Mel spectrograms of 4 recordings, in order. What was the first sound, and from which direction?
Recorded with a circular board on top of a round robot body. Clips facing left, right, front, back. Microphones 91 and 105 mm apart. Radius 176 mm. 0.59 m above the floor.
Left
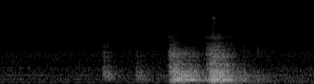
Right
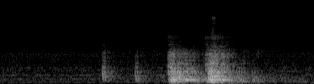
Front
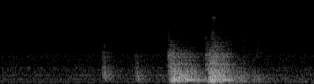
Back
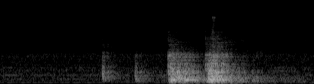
A thud, 120° right.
